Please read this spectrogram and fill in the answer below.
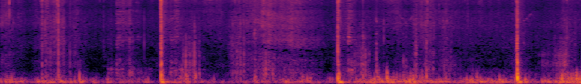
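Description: Three sharp strikes of a bladed hand tool, about two and a half seconds apart, with rustling and scraping between them: bamboo shoots being dug out.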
